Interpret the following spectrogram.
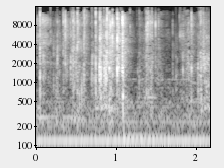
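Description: Plastic packaging bag crinkling as it is handled: a dense run of small crackles, busiest in the first second.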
